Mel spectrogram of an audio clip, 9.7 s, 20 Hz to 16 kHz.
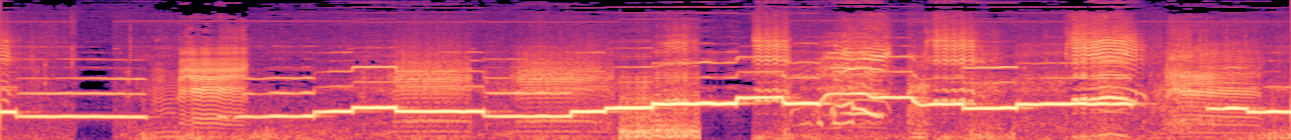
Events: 0.0s-9.6s: wind
0.0s-9.6s: music
1.0s-2.2s: wind noise (microphone)
1.2s-2.0s: bleat
2.8s-3.4s: wind noise (microphone)
2.9s-3.5s: bleat
3.9s-5.3s: wind noise (microphone)
3.9s-4.6s: bleat
5.6s-5.9s: bleat
5.8s-6.2s: wind noise (microphone)
6.1s-7.4s: bleat
6.9s-7.6s: wind noise (microphone)
8.0s-8.6s: bleat
8.0s-8.5s: wind noise (microphone)
9.1s-9.6s: wind noise (microphone)

